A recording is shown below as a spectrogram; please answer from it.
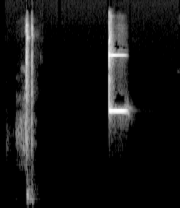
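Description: A short soft knock, then about a second later a single loud electronic beep, one steady tone held briefly before it stops.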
